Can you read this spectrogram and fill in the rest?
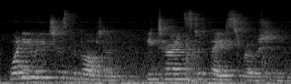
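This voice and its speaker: A woman's voice: on the high side, lively intonation, normal speed. Woman narrating in a very echoey theatre. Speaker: narrator reading stage directions. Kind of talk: scripted narration at a staged reading. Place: theatre stage before an audience. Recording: echoey theatre, distant, faint noise.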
